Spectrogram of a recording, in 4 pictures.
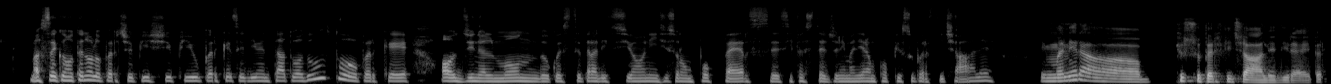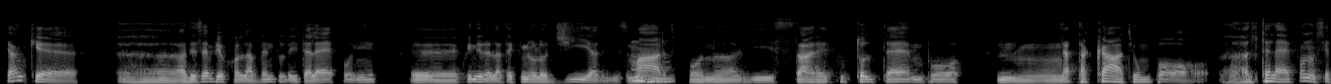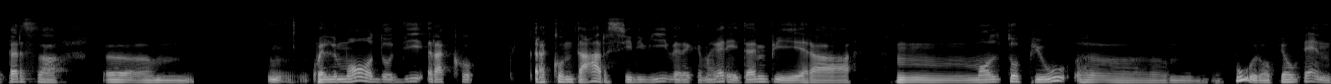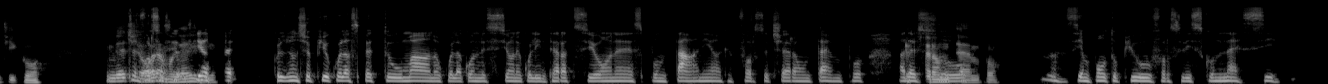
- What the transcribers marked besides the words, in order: tsk; other background noise
- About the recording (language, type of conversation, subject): Italian, podcast, Qual è una tradizione di famiglia che ti emoziona?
